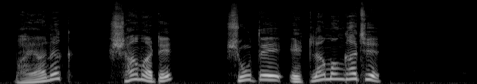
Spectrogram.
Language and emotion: Gujarati, fearful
